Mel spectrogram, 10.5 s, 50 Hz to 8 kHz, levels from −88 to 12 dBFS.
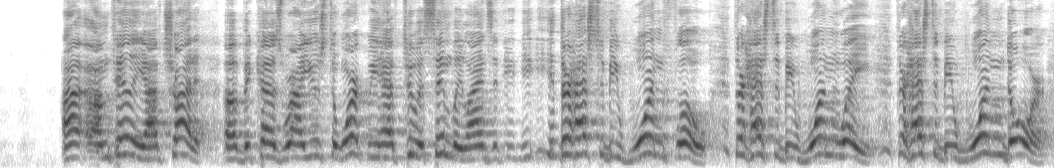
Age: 30-49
